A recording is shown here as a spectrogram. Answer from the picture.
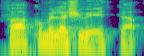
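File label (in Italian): "fa come la civetta", vocabolario dialettale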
